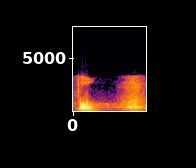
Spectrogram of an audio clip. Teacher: اور اس کی مخرج فا کا اوپر کے دونوں دانتوں کے کنارے اور نچلے ہونٹ کا تر حصہ، یہ اس کا مخرج ہے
